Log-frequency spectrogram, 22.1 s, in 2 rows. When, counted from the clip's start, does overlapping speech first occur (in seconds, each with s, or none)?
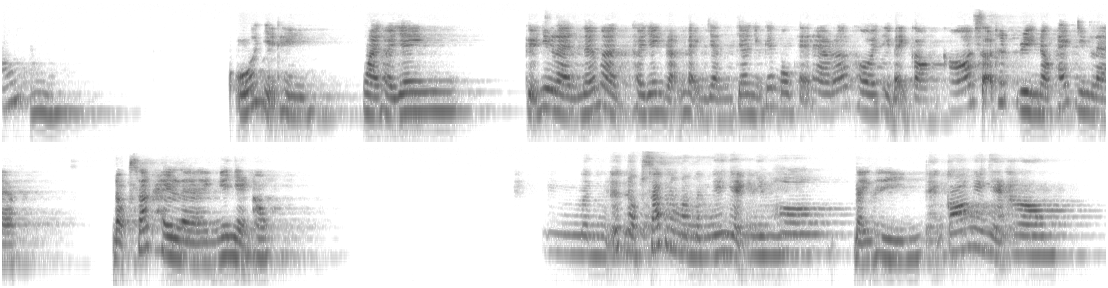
none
